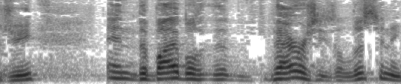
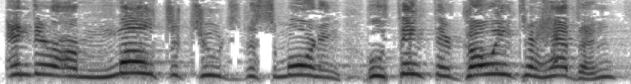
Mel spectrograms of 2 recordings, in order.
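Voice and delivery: fiery preaching; 8 semitones higher than usual. Real, not acted. Preacher rails at the congregation about easy believism, fiery preaching. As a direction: preach it hard at the crowd, climbing and shouting.

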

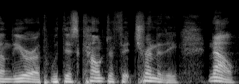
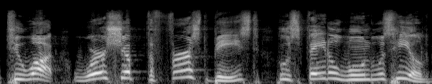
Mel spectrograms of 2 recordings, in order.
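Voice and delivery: higher, slow dramatic verse reading; scripture reading; 5 semitones higher, slower than usual. Acted. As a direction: proclaim the verse slowly and pointedly. Preacher reads scripture aloud.

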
